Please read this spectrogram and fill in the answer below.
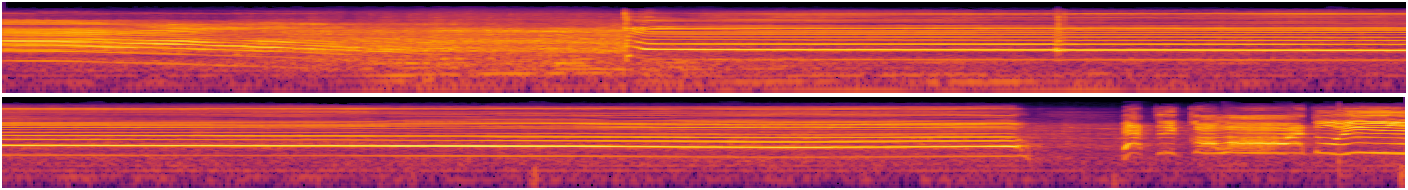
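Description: Football commentator's goal call: a long shout that falls in pitch, then from about five seconds in a single note held for some thirteen seconds, sagging slightly before it breaks off near the end.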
